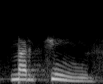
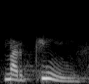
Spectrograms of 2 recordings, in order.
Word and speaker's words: Martins: Pay attention to the different pronunciations of the last name Martins. Okay, I am Brazilian. I said Martins. In your CD, we have some American people, and they said Martins.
